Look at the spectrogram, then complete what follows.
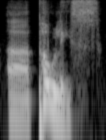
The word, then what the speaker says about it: police: So, guitar, police, instead of police. So police with two syllables.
